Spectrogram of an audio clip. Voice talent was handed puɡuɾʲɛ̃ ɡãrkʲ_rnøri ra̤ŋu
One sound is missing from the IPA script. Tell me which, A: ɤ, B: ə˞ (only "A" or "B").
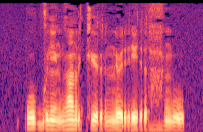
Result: B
